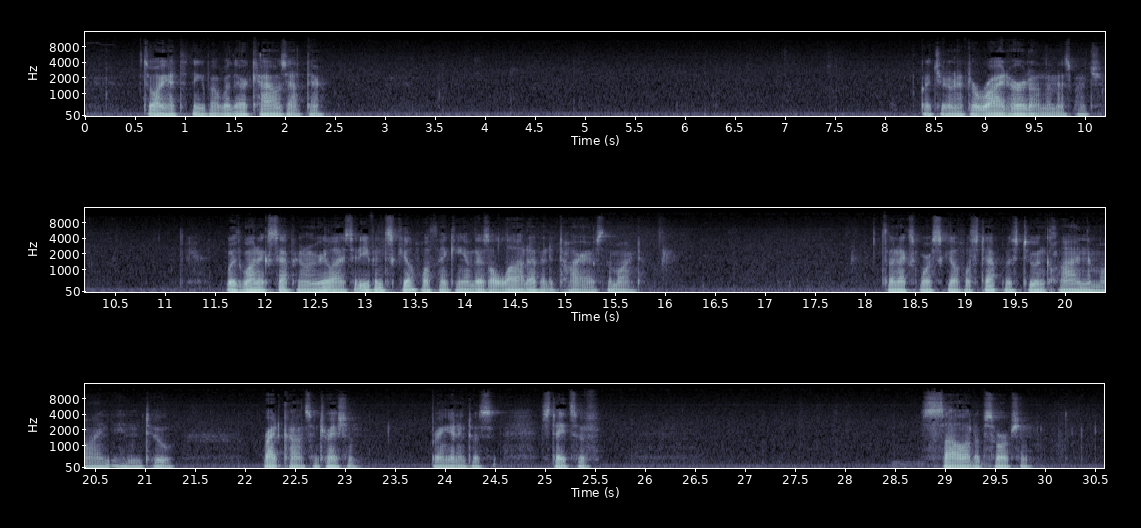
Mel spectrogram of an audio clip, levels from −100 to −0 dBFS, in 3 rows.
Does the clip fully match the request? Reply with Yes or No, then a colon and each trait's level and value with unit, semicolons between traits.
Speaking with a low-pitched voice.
Yes: very low, 75 Hz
